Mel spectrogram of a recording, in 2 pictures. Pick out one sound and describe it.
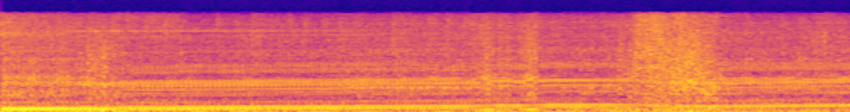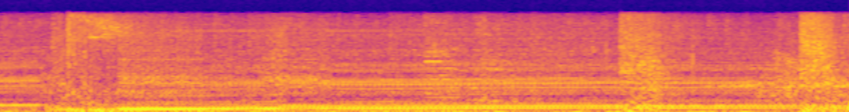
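A racing car engine roars steadily at high revs, its pitch shifting with gear changes.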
